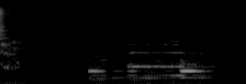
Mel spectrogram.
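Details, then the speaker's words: Samsung LN37A550P3F 37-inch LCD TV (2008) cycling on startup: single startup chime repeating with each failed boot, picture showing stripes and wrong colors, no sound; main-board fault, suspected 47 µF 10 V tantalum capacitor and MP2363 step-down chip. "believe this is our seventh attempt still crazy colors crazy stripes not locked on not quite it's getting very close but still not quite no sound and picture isn't quite right"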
